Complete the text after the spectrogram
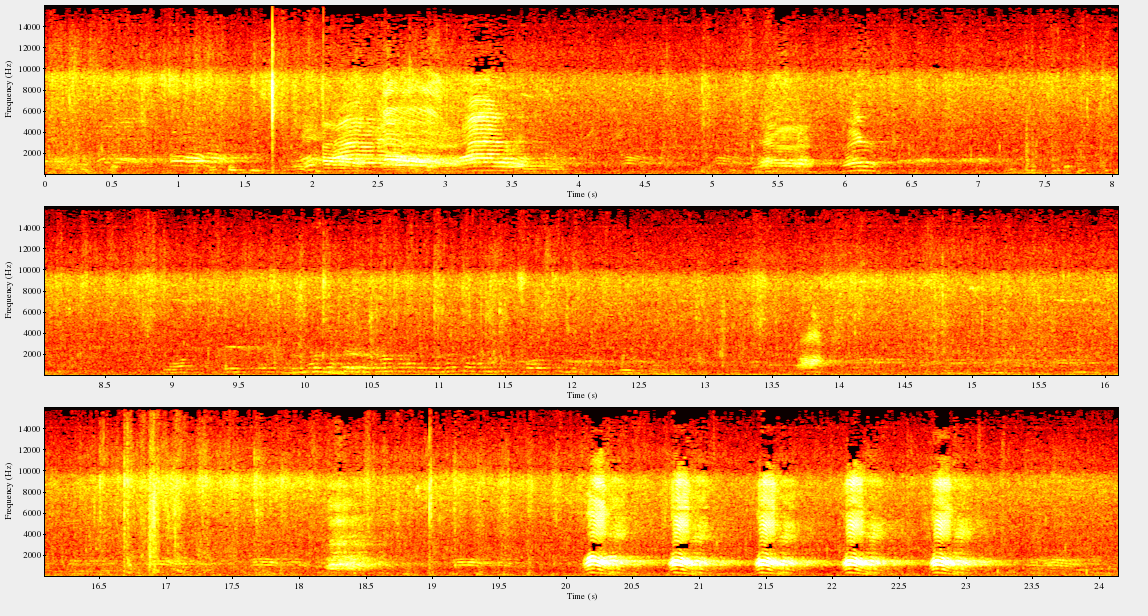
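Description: Crows caw loudly in a series of harsh calls.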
